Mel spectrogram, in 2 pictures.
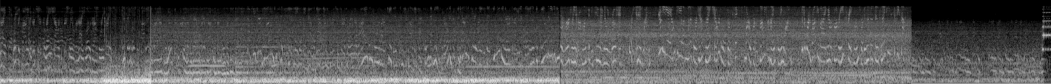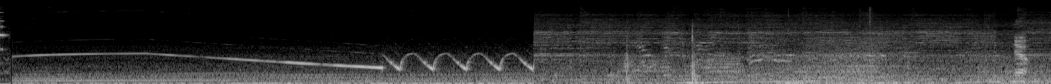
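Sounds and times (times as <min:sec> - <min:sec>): police siren wailing and yelping: 0:00.0 - 0:15.9
music: 0:16.0 - 0:20.4.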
